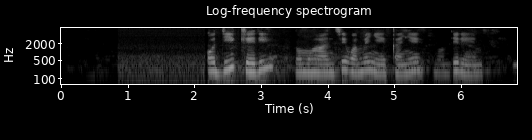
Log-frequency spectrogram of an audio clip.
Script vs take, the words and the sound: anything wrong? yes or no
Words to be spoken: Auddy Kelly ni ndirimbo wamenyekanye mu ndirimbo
yes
